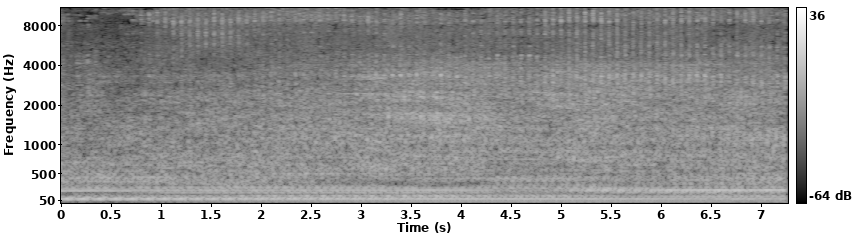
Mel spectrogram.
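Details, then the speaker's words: Cummins diesel in a Land Rover Defender, first start after engine fitting, no coolant, short run, leaking oil and transmission fluid: loud even clatter at steady speed with no misses; normal diesel running. "so at least we know it runs nicely now I'm pretty chuffed with that"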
